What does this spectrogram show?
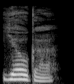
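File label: "stigma", US English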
